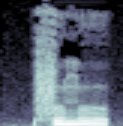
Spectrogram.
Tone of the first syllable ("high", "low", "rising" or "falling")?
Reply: low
